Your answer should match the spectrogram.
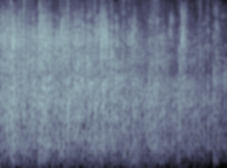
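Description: Audience applauding: many hands clapping at once in a steady, dense patter.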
